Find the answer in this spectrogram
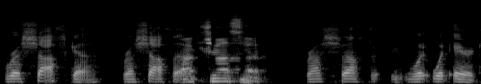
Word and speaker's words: Rakshasa: How do you pronounce that? The Raskasha? Rakshasa. Rashaka. Rashasa. Rakshasa.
